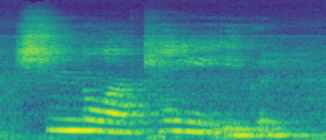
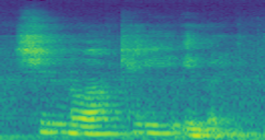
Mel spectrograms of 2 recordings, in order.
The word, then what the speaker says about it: 신노아 K 이글: 그러나 그곳에 그 술 이름은 신노아 K 이글이라고 발음을 합니다. 그러니까 천국의 술은 신노아 K 이글, 신노아 K 이글.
